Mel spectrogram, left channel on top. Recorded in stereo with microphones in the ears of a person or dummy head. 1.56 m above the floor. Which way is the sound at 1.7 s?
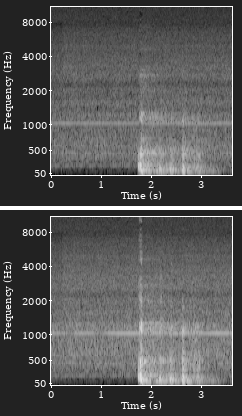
70° right (ahead or behind).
